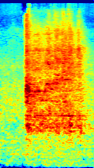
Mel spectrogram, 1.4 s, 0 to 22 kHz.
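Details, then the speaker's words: BMW E92 M3 V8 after major engine repairs, first turnover before start via start-stop button: starter spins engine at an even, steady pace with no clatter or hesitation; cranking sounds good. "cranked. It sounded good."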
